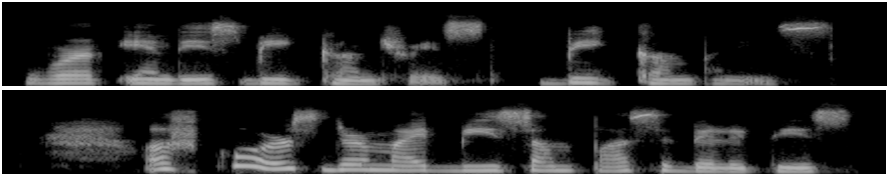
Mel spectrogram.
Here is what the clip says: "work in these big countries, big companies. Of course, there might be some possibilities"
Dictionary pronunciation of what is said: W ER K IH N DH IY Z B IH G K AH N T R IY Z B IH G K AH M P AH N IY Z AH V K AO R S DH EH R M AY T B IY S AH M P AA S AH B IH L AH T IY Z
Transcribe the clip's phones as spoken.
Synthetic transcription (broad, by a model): W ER K IH N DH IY S B IH G K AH N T R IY S B IH G K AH M P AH N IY S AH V K AO R S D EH R M AY T B IY S AH M P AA S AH B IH L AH T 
